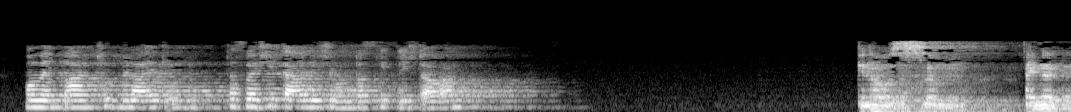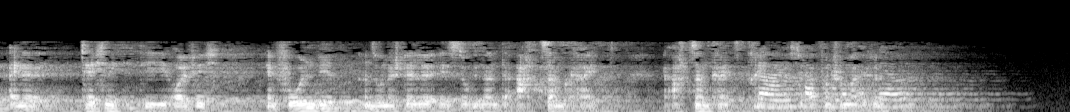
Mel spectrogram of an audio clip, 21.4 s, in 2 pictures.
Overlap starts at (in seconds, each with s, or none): 18.2 s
